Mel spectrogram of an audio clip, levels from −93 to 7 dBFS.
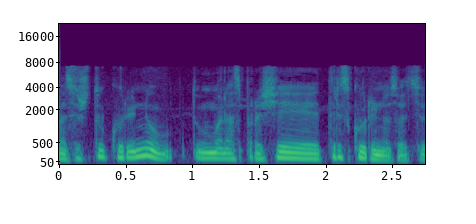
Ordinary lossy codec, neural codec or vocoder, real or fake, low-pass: MP3, 48 kbps; none; real; 7.2 kHz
